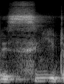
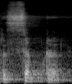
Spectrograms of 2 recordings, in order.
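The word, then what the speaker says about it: receipt: लिख दे रहा हूँ रिसीट, नॉट रिसिप्ट, रिसिप्ट, रिसिप्ट नहीं, भी साइलेंट रहता है इसमें, है ना।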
